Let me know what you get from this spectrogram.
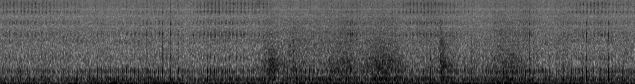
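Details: Gentle, rumbling purr of a female British Longhair kitten, Mooni, four months old, being petted as she sleeps; the low drone holds level while soft swishes of stroking come and go.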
